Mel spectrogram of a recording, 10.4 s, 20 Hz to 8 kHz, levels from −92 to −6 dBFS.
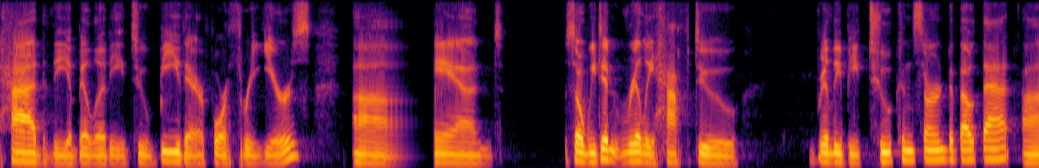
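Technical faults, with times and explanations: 3.48 s, 3.64 s and 3.82 s: short concealed packet loss. Just after "there for three years", three brief gaps of about 40, 20 and 20 ms never reached the decoder in time. Each time, the receiver filled the hole by extending the preceding sound, following its pitch or substituting shaped noise, and then blended back into the real signal. This produces quick smears and wobbles clustered within about a third of a second.
3.86 to 4.35 s: long network dropout. Directly after the third glitch, close to half a second of audio is missing. The receiver first stretches the last sound into a fading buzz or hiss, and then roughly 150 ms of near-silence remains before normal sound resumes, with the lost portion skipped rather than delayed. This is likely caused by the network briefly stopping delivery. The audio travels over the G.722-coded call path, which is band-limited to 8 kHz.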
